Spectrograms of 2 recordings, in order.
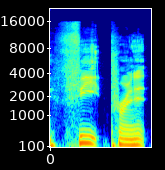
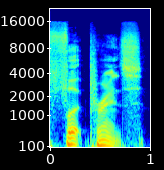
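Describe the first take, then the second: First: "feet print" with ee in place of foot; coworker's botched "feet print"; mispronounced footprints. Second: Said in the usual way. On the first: Retold or imitated. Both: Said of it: "instead of footprints".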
